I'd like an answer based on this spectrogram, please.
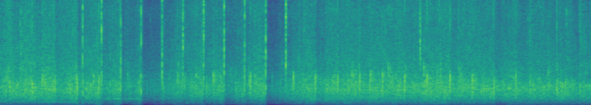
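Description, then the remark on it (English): A crowd claps steadily and loudly throughout, a dense, continuous wash of applause with sharper individual claps and a couple of faint whistles early on. “And so I'd like to get a round of applause for them.”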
